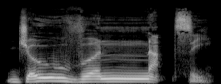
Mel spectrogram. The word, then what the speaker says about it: Giovinazzi: Ian Caldwell says it's pronounced Giovinazzi.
